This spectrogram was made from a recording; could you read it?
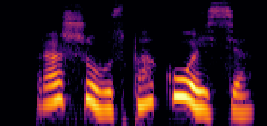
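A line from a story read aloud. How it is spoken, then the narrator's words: Pleading young woman. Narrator (Russian): взмолилась девушка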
